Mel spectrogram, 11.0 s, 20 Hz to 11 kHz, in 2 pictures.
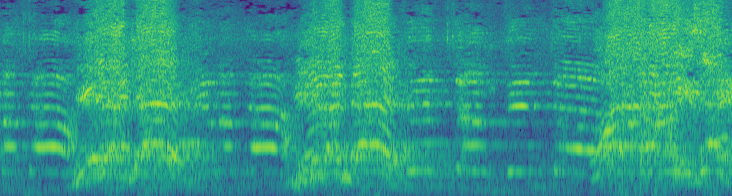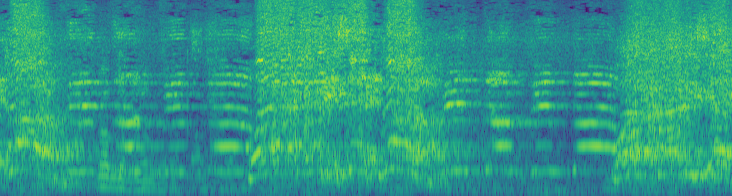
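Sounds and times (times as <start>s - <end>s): crowd shouting: 0.0s - 10.9s.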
